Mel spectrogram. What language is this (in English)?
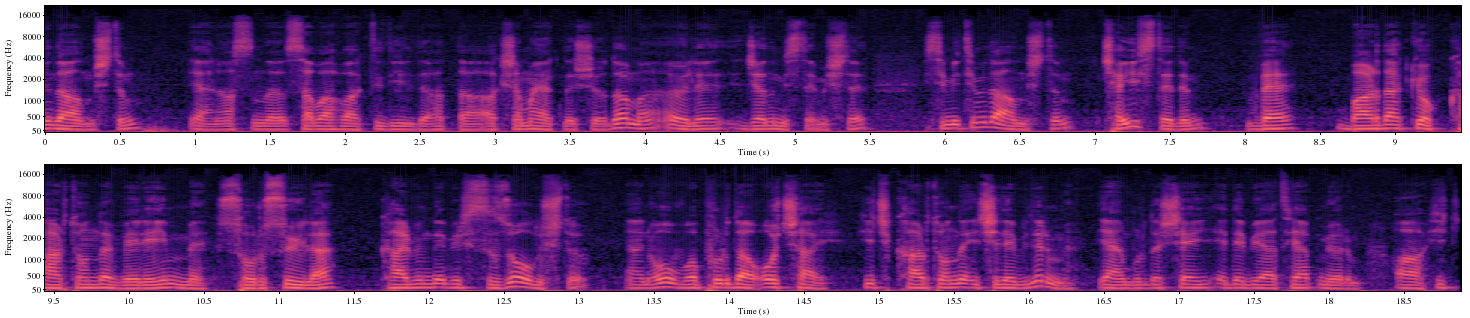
Turkish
